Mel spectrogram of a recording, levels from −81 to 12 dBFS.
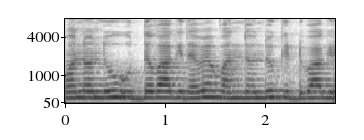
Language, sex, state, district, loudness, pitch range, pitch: Kannada, female, Karnataka, Shimoga, -15 LUFS, 215-225 Hz, 225 Hz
